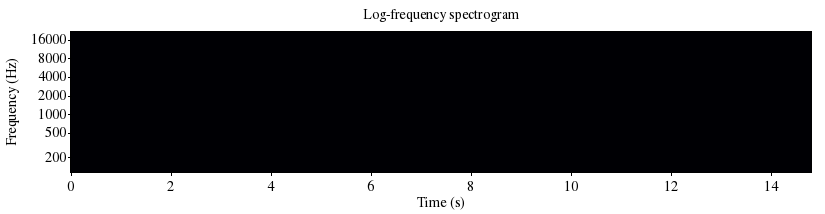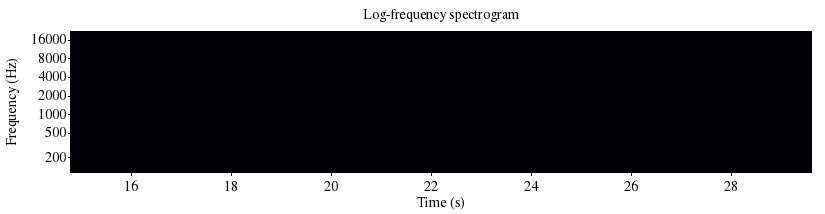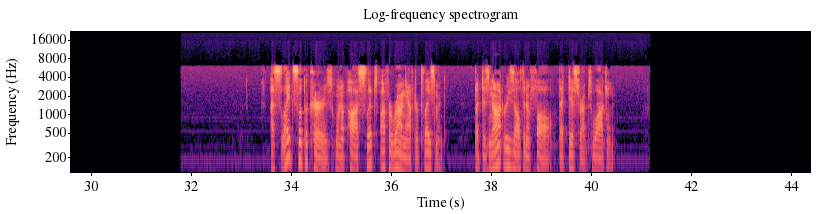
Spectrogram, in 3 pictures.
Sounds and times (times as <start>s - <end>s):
Silence: 31.8s - 35.0s, 36.1s - 41.2s
Speech: 33.6s - 37.1s, 37.7s - 40.5s.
